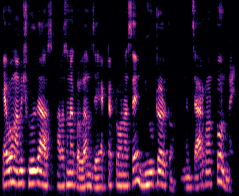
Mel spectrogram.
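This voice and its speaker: Recorded with a muffled sound, this medium-pitched man from Bangladesh talks quickly while leading a lesson on Chinese pronunciation. He breaks things down step by step, frequently making sure the class can keep up.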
